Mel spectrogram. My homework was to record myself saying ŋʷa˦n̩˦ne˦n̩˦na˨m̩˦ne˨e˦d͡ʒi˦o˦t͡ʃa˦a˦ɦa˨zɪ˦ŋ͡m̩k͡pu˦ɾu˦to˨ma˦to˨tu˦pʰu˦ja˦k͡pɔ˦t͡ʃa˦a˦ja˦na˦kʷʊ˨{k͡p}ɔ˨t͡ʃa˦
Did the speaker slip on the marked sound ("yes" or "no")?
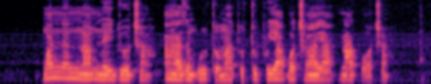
yes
